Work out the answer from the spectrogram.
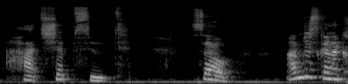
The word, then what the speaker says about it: Hatshepsut: it is print pronounced it's pronounced um hot ship suit hot ship suit that's how it's pronounced hot ship suit so I'm just going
